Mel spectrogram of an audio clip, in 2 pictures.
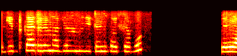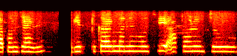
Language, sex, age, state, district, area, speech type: Odia, female, 18-30, Odisha, Subarnapur, urban, conversation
